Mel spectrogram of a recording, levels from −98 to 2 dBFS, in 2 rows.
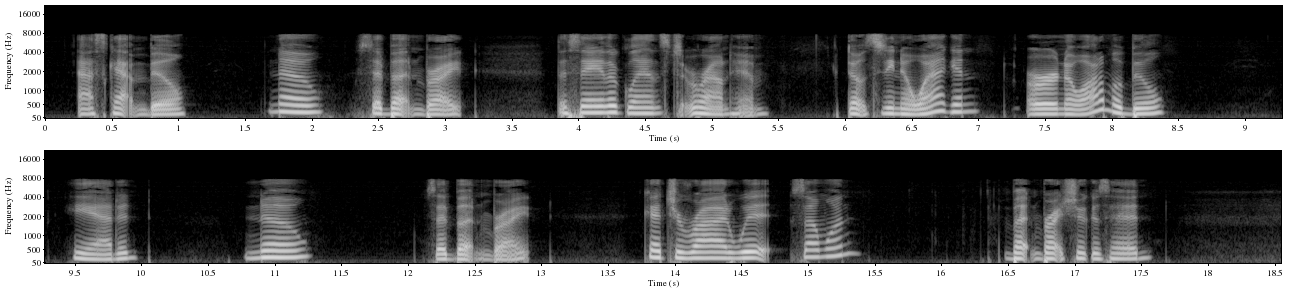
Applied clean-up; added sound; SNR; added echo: none; none; none; none.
